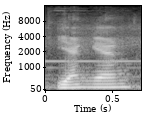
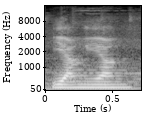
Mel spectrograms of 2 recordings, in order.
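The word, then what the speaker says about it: Yangyang: I've heard a lot of English speakers actually pronounce Yang Yang's name as Yang Yang, which is normal, right? But, yeah, in Mandarin, it is pronounced as Yang Yang. Yang Yang.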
